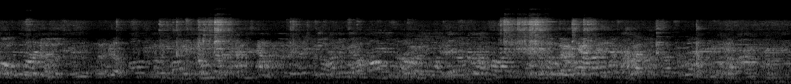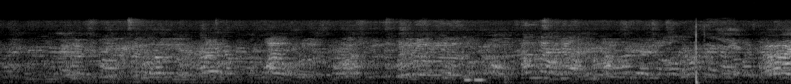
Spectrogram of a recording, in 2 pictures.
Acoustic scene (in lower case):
restaurant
